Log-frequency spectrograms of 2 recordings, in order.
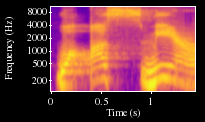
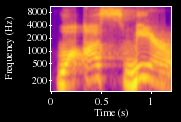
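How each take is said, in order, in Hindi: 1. शब्द के आख़िर में गले का व्यंजन साफ़ सुनाई देता है। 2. शब्द के आख़िर में गले का व्यंजन साफ़ सुनाई देता है।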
